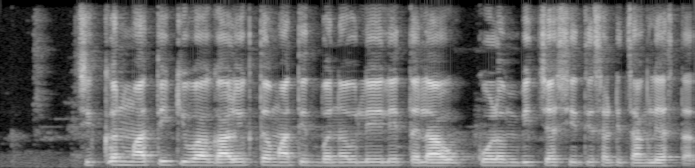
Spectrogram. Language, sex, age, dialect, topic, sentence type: Marathi, male, 18-24, Standard Marathi, agriculture, statement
